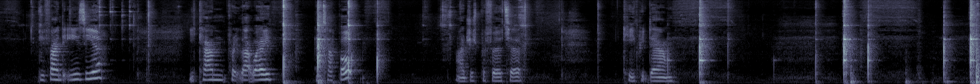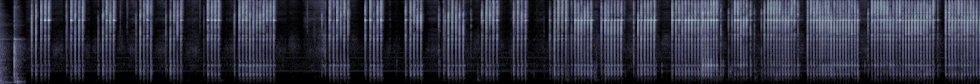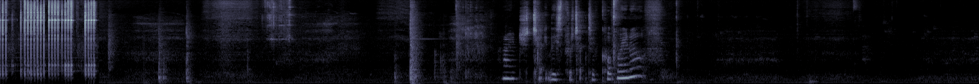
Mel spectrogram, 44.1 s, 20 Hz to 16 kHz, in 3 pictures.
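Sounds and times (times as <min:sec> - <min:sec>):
hammer tapping metal washer: 0:15.1 - 0:18.9, 0:19.5 - 0:30.9.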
